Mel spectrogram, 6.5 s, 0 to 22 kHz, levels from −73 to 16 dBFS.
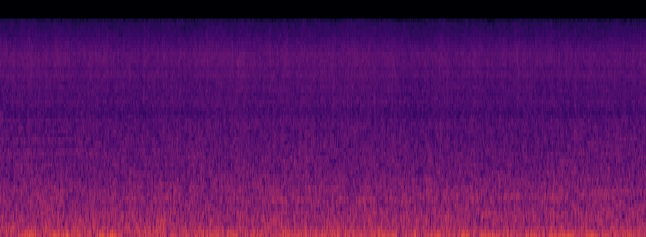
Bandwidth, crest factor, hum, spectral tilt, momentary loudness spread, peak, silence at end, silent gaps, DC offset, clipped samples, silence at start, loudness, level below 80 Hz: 16 kHz; 14 dB; none; -3.5 dB/octave; 1 LU; -14 dBFS; 0 s; none; under 0.1%; under 0.1%; 0 s; -30 LUFS; -32 dBFS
